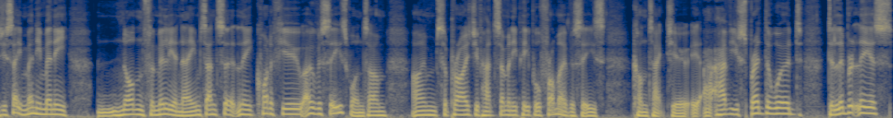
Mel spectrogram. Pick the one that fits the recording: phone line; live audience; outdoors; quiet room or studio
quiet room or studio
